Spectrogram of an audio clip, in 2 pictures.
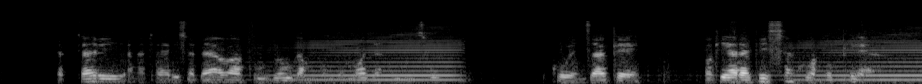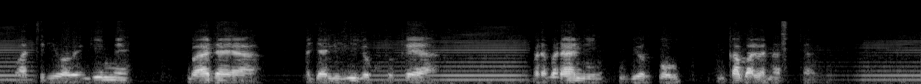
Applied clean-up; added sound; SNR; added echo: neural mask model RNNoise.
